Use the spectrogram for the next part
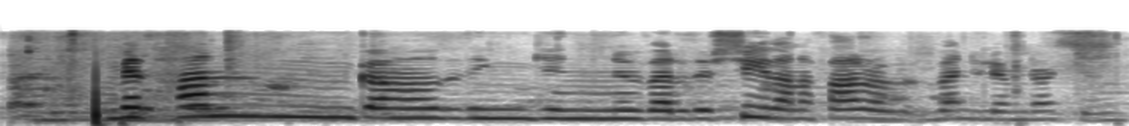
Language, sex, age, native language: Icelandic, female, 11, Icelandic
